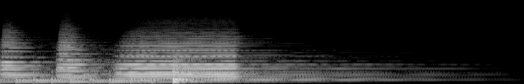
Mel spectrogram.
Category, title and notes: Instrument samples > Wind
French horn and Timpani Fanfare short
French horn and timpani fanfare made in Logic Pro X.
fanfare, frenchhorn, horn, logic, timpani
